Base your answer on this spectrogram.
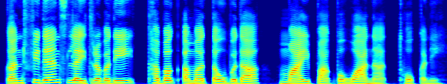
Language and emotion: Manipuri, neutral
